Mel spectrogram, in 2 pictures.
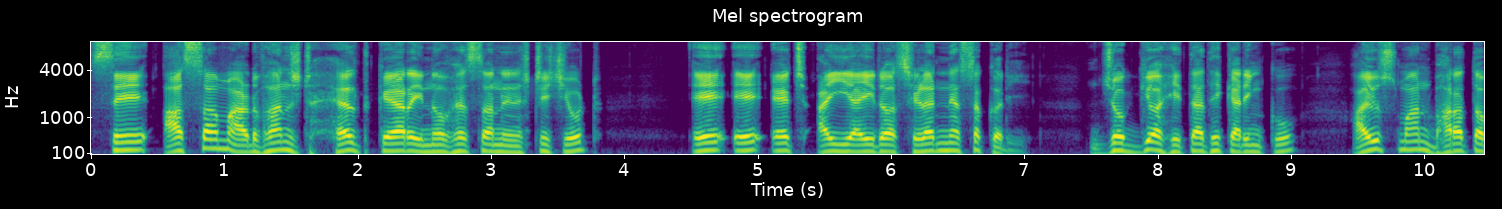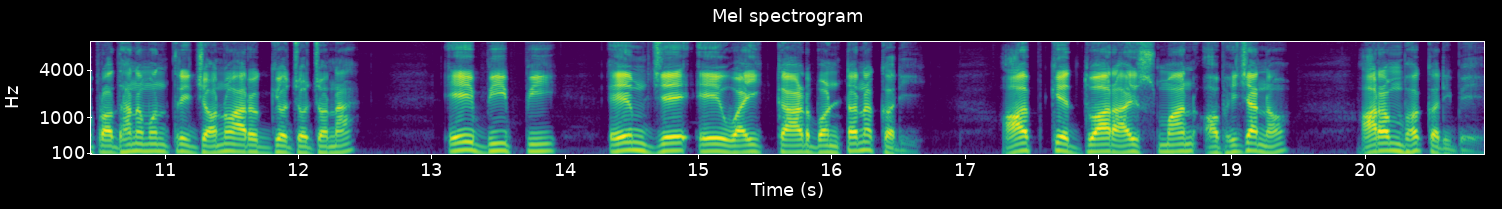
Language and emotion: Odia, neutral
